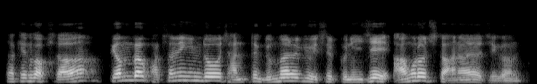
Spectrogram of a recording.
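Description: A man's voice: mid-range voice, lively intonation, fast. A male teacher reading a story aloud and explaining its phrases, asking his class questions as he goes. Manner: explanatory, asks the class questions, begins lines with "자". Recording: dull lo-fi recording.

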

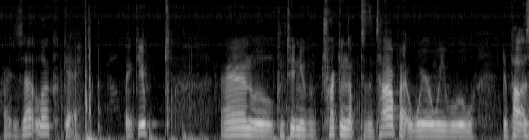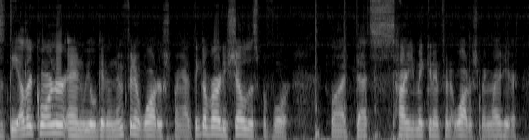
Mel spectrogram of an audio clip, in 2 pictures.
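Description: A young man with a slightly high voice talks through his gameplay in a loose, rambling way. He wanders off topic and grumbles about small annoyances as he builds. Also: a little fast. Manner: rambling, easily sidetracked, grumbling asides. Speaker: gaming video host. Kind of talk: casual let's play commentary.

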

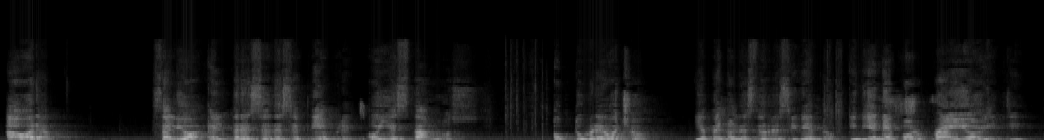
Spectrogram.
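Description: A man with a Mexican accent and a slightly high, animated voice takes his time as he hosts a call-in advice show. An esoteric advisor, he banters in a brash, teasing, campy, bawdy style, picked up by a distant mic with roomy echo and faint noise.

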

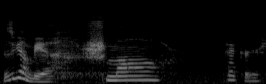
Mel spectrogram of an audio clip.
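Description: A young man with a high, sing-song voice hosts a casual show-and-tell of his flea market finds for his channel, speaking offhandedly at a moderate pace and swearing now and then. He sits in a living room with record shelves and a couch, recorded by a fixed camera at couch distance, with some background noise.

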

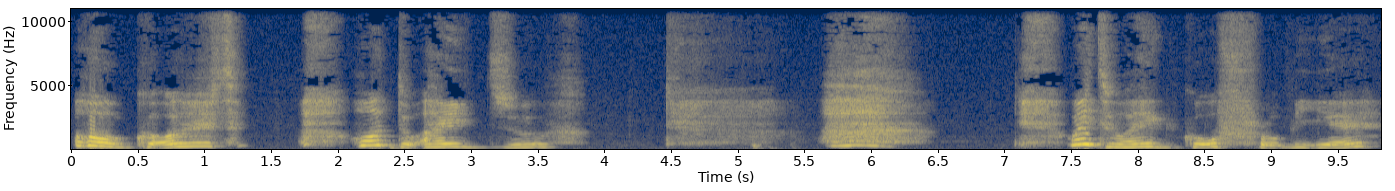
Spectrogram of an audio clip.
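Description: A woman's voice: a little high, animated, extremely slow, mellow. An actress with a Nigerian accent playing a desperate woman praying aloud and sighing. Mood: despairing. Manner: sighing, despairing prayers. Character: desperate woman facing rent and hunger.

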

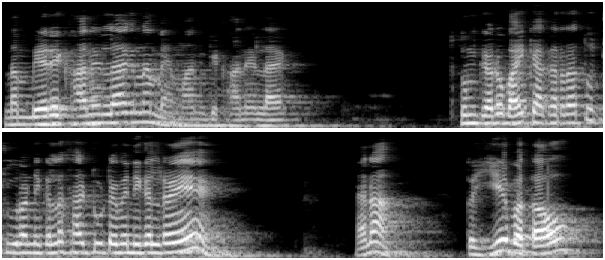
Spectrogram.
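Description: A man with an Indian accent teaches law in a high, bright-toned voice. He talks in a loose, joking way and keeps tossing questions back at the class. The recording sounds a little dull and muffled. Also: fairly quick, pauses often. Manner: conversational, playful, asks students questions often. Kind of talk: classroom lecture. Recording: slightly dull lecture recording.

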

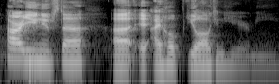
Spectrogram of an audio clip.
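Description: A woman chatting casually on a game livestream in a giggly, easily excited manner. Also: low-pitched, measured pace, clear, resonant tone. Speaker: livestreamer playing a shooter game.

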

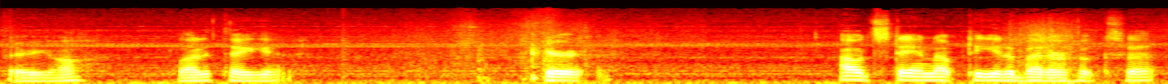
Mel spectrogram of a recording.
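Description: A man's voice: mid-range voice, level tone, normal speed, darkish tone, slight background noise. A young man hosting a casual fishing vlog, upbeat and coaching his cousin with short repeated cheers, recorded on an action camera inside a small ice shelter. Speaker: outdoors channel host.

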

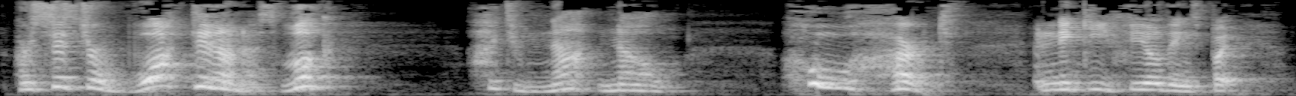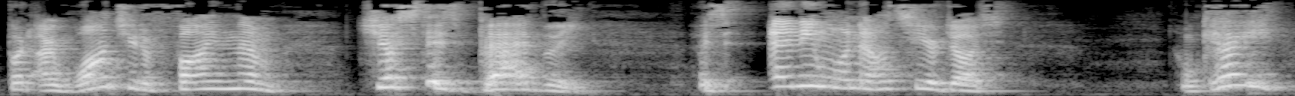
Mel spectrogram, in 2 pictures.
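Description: A man in his thirties playing an earnest, rattled young delivery driver under interrogation, pleading and halting in a naturalistic screen-drama style. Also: mid-range voice, expressive, fairly bright tone, lightly acted. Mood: agitated, pleading. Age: 30s. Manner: pleading, halting, repeats words. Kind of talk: naturalistic screen acting, audition read. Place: small indoor studio against a backdrop.

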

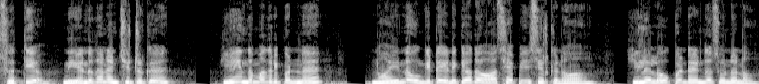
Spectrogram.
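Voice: mid-range voice, fairly quick, dark tone, dull audio, close to an everyday voice. A voice actor playing a young married husband in a cartoon, reasoning and pleading with a suspicious wife, with a little sarcasm. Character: patient married young husband defending himself. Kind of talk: cartoon voice acting.

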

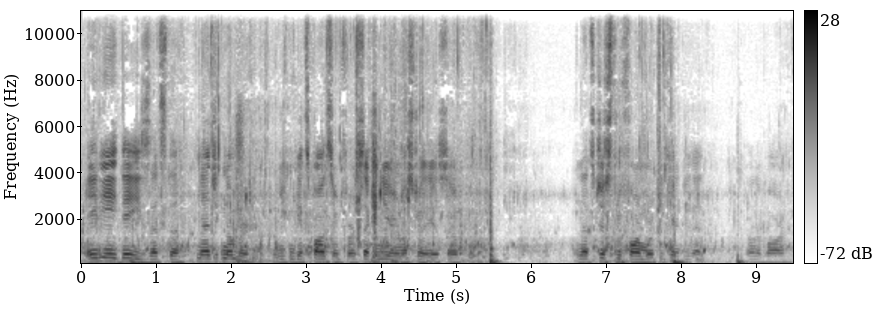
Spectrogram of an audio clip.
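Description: A man in his twenties vlogging from a kayak, thinking aloud in a loose, unhurried ramble while he paddles. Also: medium pitch, flat delivery. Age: 20s. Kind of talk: rambling outdoor vlog monologue. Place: kayak on open water, outdoors. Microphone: phone camera mounted on the kayak. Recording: loud wind and water noise.

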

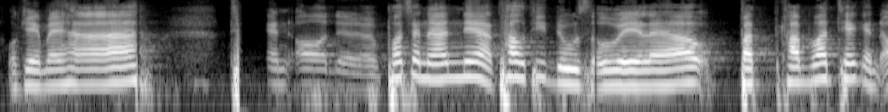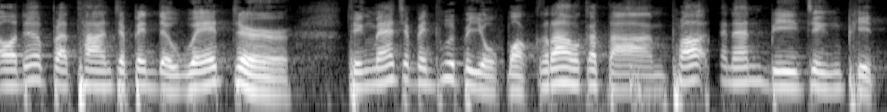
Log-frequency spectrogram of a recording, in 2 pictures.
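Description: A man teaching a class, explaining slowly and often checking that his students are keeping up. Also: on the high side, clear, resonant tone. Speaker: English teacher. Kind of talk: classroom lesson.

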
